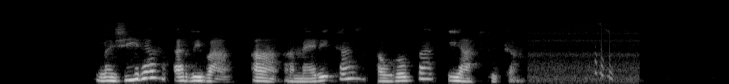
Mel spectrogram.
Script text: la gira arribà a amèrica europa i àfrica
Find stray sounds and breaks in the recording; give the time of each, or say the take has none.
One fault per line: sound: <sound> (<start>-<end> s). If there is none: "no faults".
sound: chirp (6.0-6.2 s)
